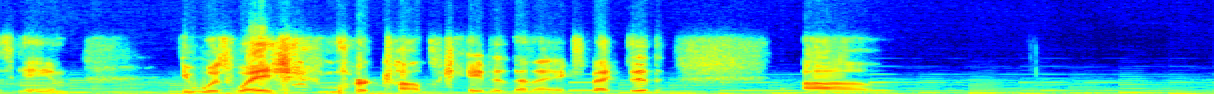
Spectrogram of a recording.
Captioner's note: laughing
